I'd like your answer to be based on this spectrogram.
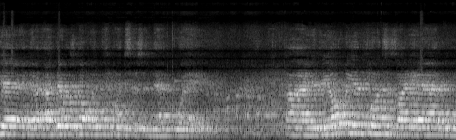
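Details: Adult male with one vocal cord bowed and one paralyzed after a childhood clothesline injury to the neck, present ever since; breathy, rough, raspy voice with excess air escape; vocal cord paralysis.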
